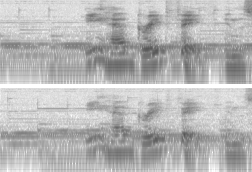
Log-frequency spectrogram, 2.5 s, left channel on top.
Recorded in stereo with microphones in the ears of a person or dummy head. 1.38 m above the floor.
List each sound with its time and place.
0.8 s a man speaking: 85° left, 4 m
